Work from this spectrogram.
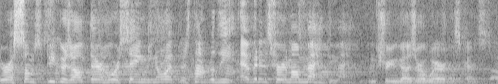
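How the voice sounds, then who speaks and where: In a New Jersey accent, a man speaks very fast in an animated tone, with audible room echo and noticeable background noise. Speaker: Islamic scholar and speaker. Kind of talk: religious lecture. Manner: animated, conversational.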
